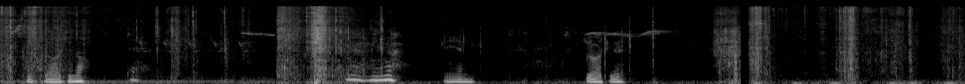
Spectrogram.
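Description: A knife scrapes soil.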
